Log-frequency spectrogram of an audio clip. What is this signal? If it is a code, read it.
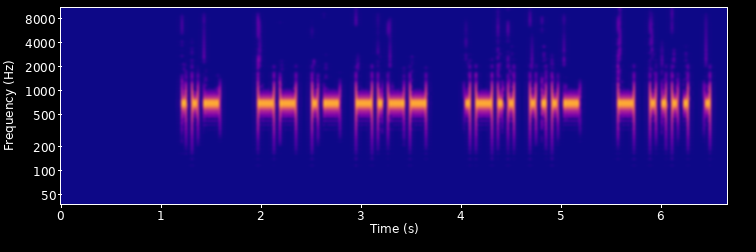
Morse code, heard as a keyed tone, about 22 wpm, 700 Hz. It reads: U MAY LV THE
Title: Sentences from Top 400 Words and Abbreviations 22wpm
